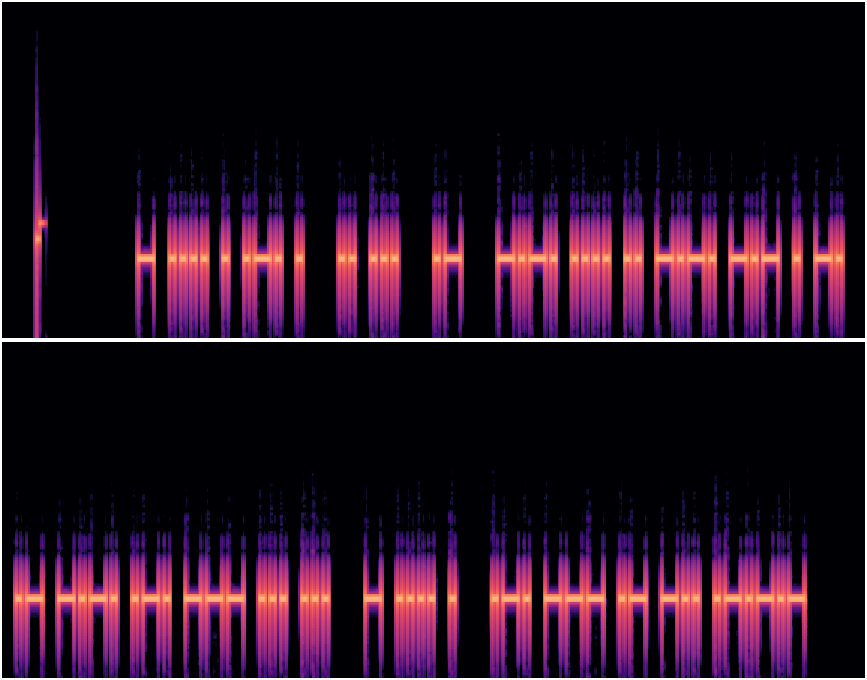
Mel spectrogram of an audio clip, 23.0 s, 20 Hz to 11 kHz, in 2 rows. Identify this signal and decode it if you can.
Morse code, heard as a keyed tone, about 17 wpm, 700 Hz. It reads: THERE IS A CHICKEN ACROSS THE ROAD.
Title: Sentences from Top 1000 Words - Review Part 5 - 17wpm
